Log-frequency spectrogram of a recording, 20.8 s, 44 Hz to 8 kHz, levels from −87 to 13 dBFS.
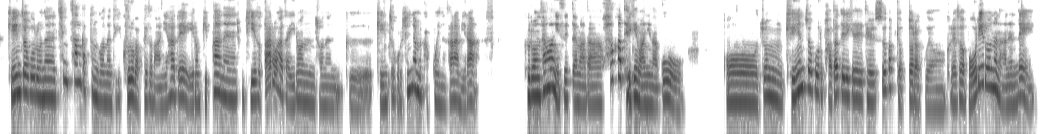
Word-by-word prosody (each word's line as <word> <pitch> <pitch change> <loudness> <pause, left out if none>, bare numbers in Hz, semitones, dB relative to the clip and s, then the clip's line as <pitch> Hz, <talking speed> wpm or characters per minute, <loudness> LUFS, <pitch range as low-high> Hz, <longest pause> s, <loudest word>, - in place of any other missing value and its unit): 개인적으로는 195 -3 +3
'칭찬 335 - 0
같은 225 - -2
거는 155 -2 -4
되게 170 +2 -12
그룹 185 -2 +2
앞에서 155 +2 -6
많이 135 +1 -7
하되 185 0 -1
이런 150 +1 -5
비판은 180 -1 0
좀 180 -1 -12
뒤에서 170 -3 0
따로 155 -2 +3
하자.' 195 -7 -1
이런 155 0 -4
저는 140 +4 -9
그 130 -1 -9
개인적으로 150 +1 -5
신념을 240 -4 +1
갖고 165 -6 -9
있는 140 -2 -8
사람이라 165 -1 -1 0.9
그런 195 0 +5
상황이 250 +3 +6
있을 170 -1 -4
때마다 145 -1 -3
화가 370 +3 +3
되게 195 - +4
많이 145 -2 +1
나고 135 -2 -1 0.9
어 155 0 +2 0.2
좀 185 -5 +1
개인적으로 240 +2 +3
받아들이게 185 -1 +1
될 160 -1 -1
수밖에 265 - -2
없더라고요. 125 -5 -5
그래서 160 0 -3
머리로는 270 - +4
아는데 145 +3 -2
170 Hz, 305 characters per minute, -23 LUFS, 150-200 Hz, 0.9 s, 상황이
